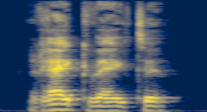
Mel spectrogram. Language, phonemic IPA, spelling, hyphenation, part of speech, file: Dutch, /ˈrɛi̯kˌʋɛi̯.tə/, reikwijdte, reik‧wijd‧te, noun, Nl-reikwijdte.ogg
- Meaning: range, reach, scope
